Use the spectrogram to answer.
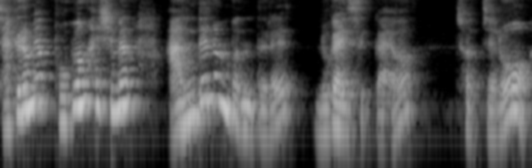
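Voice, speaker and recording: A woman's dark, mellow voice at a fairly slow pace, with very wide pitch swings and vocal fry. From Gangwon Province, Korea. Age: old. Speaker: Korean medicine doctor. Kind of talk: health advice talk.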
